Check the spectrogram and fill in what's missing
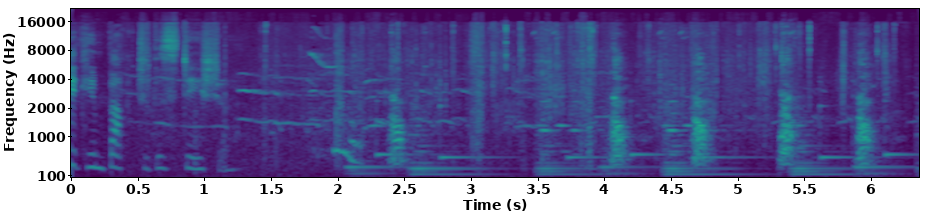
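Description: A dog barks repeatedly in sharp, fairly close bursts, with a few yelps and whimpers mixed among the barks, in the animated series Fireman Sam.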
